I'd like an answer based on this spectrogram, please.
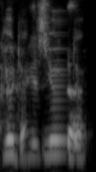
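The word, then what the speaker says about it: Jutta: And he's sitting there and he's thinking, how would you say her name? Judah? Yeah, Yuda, yeah.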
